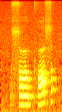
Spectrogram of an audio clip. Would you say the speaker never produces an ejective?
yes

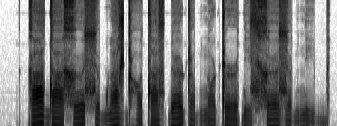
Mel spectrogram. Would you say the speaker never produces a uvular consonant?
yes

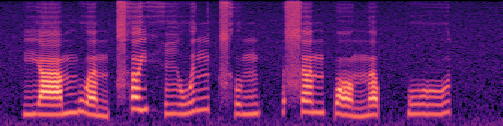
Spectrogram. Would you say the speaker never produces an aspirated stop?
no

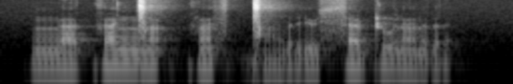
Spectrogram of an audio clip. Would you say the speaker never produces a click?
no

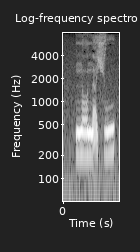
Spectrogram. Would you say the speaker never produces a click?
yes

